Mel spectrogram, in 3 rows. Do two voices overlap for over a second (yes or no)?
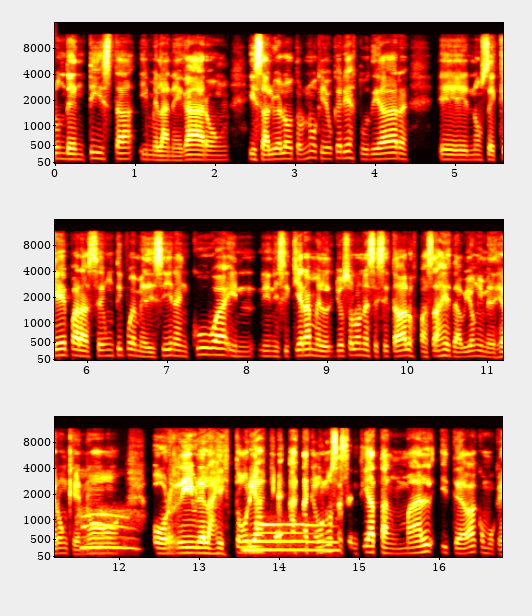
yes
